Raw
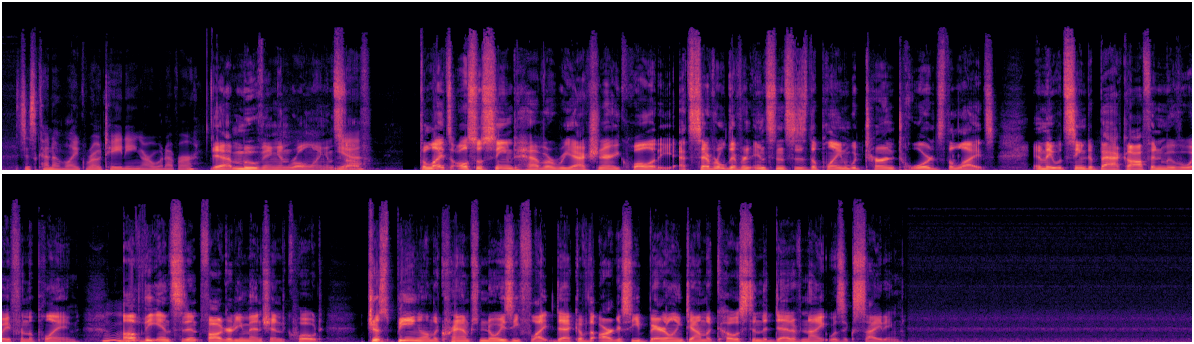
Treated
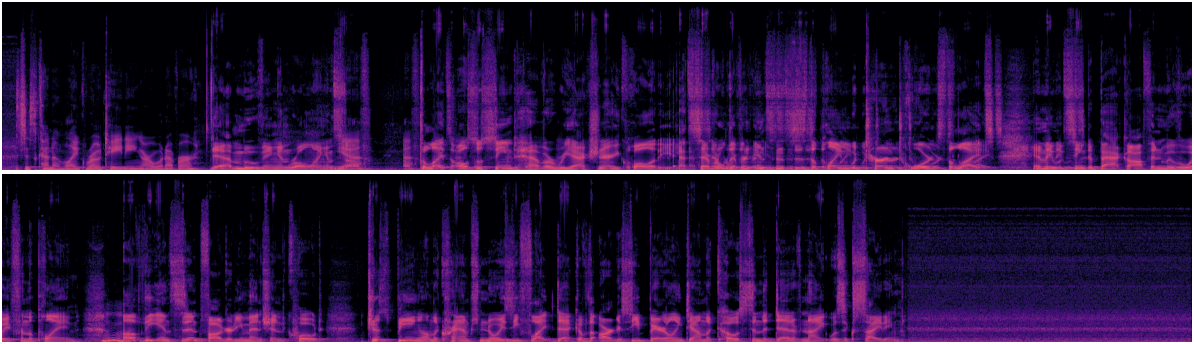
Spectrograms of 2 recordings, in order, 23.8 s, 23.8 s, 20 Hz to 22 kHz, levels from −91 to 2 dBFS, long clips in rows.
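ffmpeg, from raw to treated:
-filter_complex "[0:a]asplit=2[a][b];[b]afade=t=in:st=3.5:d=0.01,afade=t=out:st=4.23:d=0.01,aecho=0:1:510|1020|1530|2040|2550|3060|3570|4080|4590|5100|5610|6120:0.199526|0.159621|0.127697|0.102157|0.0817259|0.0653808|0.0523046|0.0418437|0.0334749|0.02678|0.021424|0.0171392[c];[a][c]amix=inputs=2:normalize=0,asplit=3[d][e][f];[d]afade=t=out:st=6.64:d=0.02[g];[e]aecho=1:1:97:0.251,afade=t=in:st=6.64:d=0.02,afade=t=out:st=10.8:d=0.02[h];[f]afade=t=in:st=10.8:d=0.02[i];[g][h][i]amix=inputs=3:normalize=0,deesser=0.65,bandreject=f=60:t=h:w=6,bandreject=f=120:t=h:w=6,bandreject=f=180:t=h:w=6,bandreject=f=240:t=h:w=6,bandreject=f=300:t=h:w=6,bandreject=f=360:t=h:w=6,bandreject=f=420:t=h:w=6,bandreject=f=480:t=h:w=6,acompressor=threshold=-43dB:ratio=4,volume=4.5dB"

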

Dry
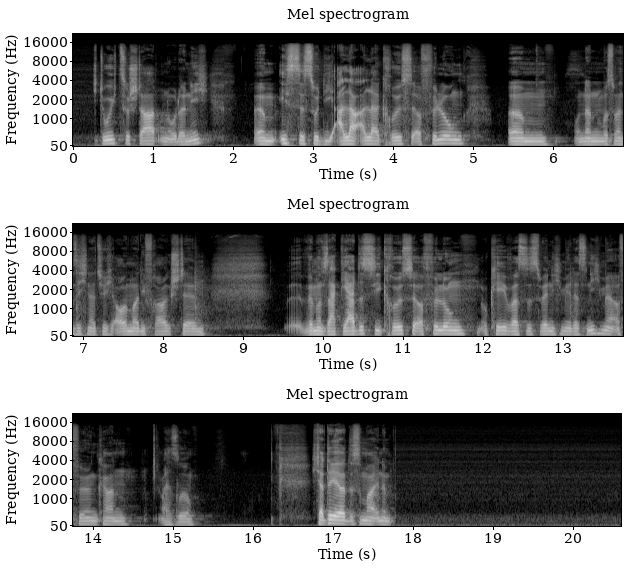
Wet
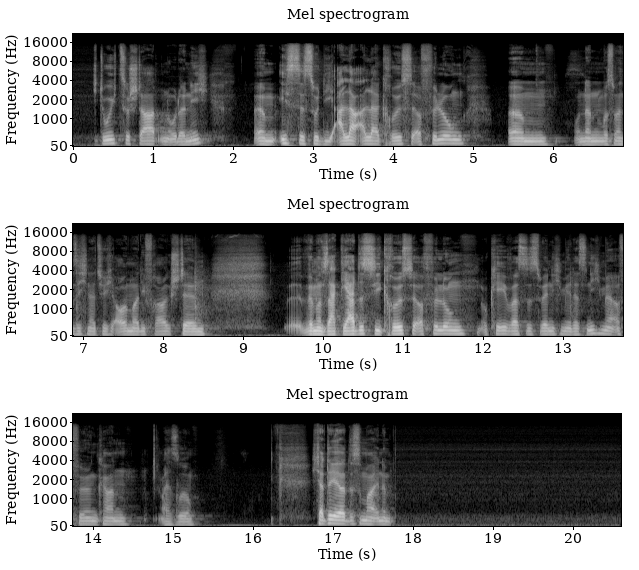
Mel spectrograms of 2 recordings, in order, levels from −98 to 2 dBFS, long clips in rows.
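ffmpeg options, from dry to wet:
-filter_complex "[0:a]asplit=3[a][b][c];[a]atrim=end=8.242[d];[b]atrim=start=8.238:end=11.042,asetpts=PTS-STARTPTS,volume=5dB[e];[c]atrim=start=11.038[f];[d][e]acrossfade=d=0.004:c1=hsin:c2=hsin[g];[g][f]acrossfade=d=0.004:c1=hsin:c2=hsin"

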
